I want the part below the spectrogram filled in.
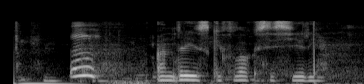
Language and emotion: Russian, neutral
